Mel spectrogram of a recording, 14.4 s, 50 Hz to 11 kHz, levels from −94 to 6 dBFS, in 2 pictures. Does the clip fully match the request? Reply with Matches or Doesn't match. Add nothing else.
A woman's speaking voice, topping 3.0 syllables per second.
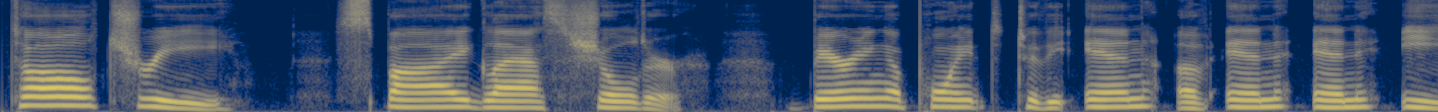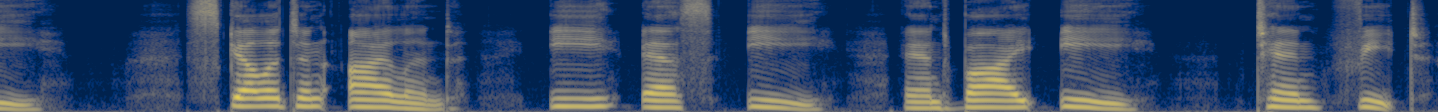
Doesn't match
